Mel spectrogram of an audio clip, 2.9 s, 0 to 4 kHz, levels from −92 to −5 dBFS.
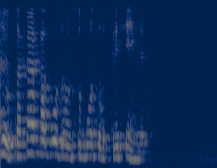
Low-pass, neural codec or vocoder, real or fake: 3.6 kHz; codec, 16 kHz, 4 kbps, X-Codec, HuBERT features, trained on general audio; fake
